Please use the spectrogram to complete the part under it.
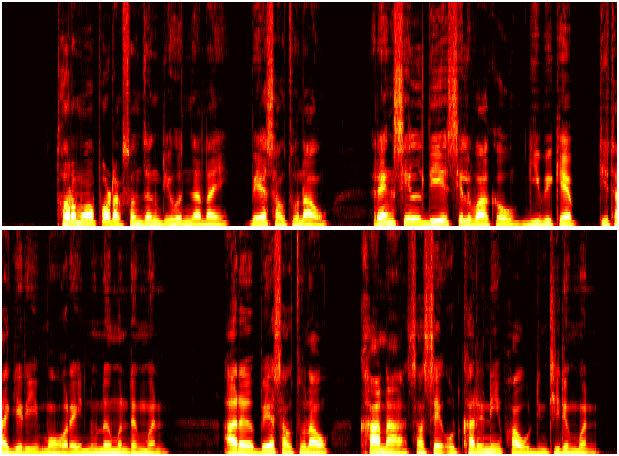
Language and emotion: Bodo, neutral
